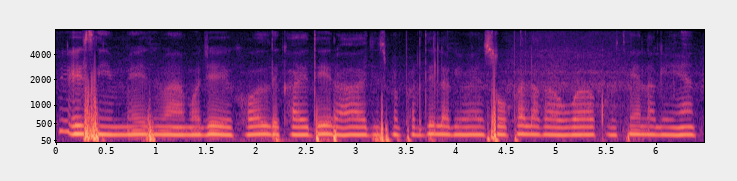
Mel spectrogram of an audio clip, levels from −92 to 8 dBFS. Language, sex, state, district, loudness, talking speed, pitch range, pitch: Hindi, female, Chhattisgarh, Rajnandgaon, -19 LUFS, 205 wpm, 205-215 Hz, 205 Hz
